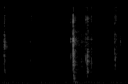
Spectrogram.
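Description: Scissors snip through a folded paper book page in a few sharp, quiet, close cuts with short gaps between them, with no voices.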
